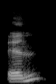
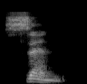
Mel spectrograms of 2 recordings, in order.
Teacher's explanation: En una lo hacen la segunda sílaba con el schwa, en, y en la otra la hacen con un sonido de E, sen.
